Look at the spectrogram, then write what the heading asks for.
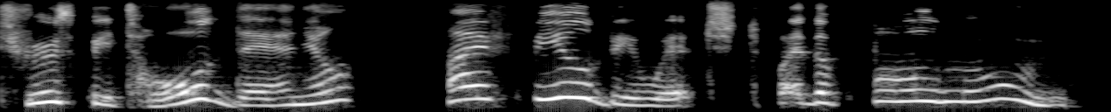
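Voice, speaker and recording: High, slow, wistful period wife, woman acting. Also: very animated, darkish tone, breathy edge, no room sound, muffled recording, heavily acted. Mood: wistful, fond. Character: moon-bewitched old-time mother, longing, fond and wistful. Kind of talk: period radio play acting.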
